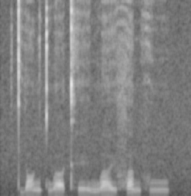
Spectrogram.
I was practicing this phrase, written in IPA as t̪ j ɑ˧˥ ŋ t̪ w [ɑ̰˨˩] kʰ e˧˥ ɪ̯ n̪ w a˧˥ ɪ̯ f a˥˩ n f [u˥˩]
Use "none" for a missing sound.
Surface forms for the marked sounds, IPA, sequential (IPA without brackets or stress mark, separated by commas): ä̰˨˩, u˥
